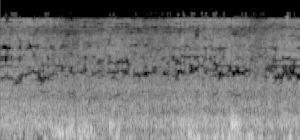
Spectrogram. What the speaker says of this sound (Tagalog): So, yung alon, naririnig-rinig kami ba? Napakasarap sa tenga.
